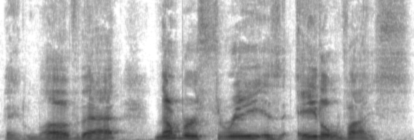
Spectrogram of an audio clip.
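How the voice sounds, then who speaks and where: A middle-aged New Yorker co-hosts a casual podcast, joking around playfully about music and breaking into humming. A pianist and songwriter, he speaks slowly in a mid-range, animated voice.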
